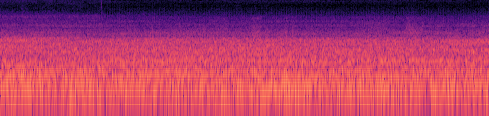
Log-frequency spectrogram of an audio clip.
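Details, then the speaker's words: Oil burner on a boiler or furnace at its annual tune-up, running through the smoke test: steady even roar of flame and blower with no pulsing, rumble or flutter. Smoke test was clean, burning clean. "when you're done you know that everything's burning clean"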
